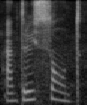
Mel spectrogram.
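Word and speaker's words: intéressante: added over here and the pronunciation from anthony song changes to and three songs and three songs and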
